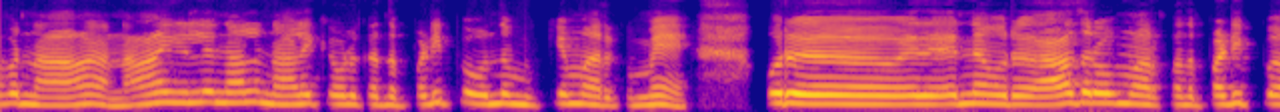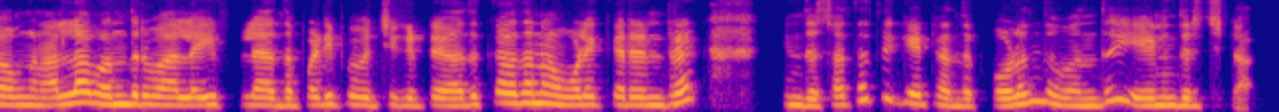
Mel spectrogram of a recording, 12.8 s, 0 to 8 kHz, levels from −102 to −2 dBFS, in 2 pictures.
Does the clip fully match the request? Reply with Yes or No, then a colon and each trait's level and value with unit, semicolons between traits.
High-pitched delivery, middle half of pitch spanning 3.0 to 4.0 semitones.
Yes: high, 230 Hz; average, 3.4 semitones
